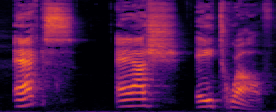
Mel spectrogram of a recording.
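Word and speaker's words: X Æ A-12: X-A-E-A-X-I-I. – It's pronounced X Ash... A12.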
